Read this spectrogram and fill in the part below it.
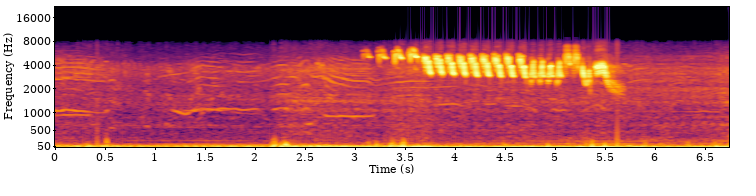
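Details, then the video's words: A common chaffinch sings one bright, rattling song phrase: a quick run of notes tumbling down the scale and ending in an emphatic flourish, over a low background rumble. "Singing Chaffinch"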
